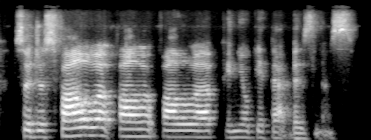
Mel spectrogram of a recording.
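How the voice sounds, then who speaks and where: With a Southern US accent, a woman talks fairly quickly at a fairly low pitch, with ordinary pitch variation. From US South. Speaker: real estate trainer. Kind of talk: webinar training presentation. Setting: video call with screen sharing.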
